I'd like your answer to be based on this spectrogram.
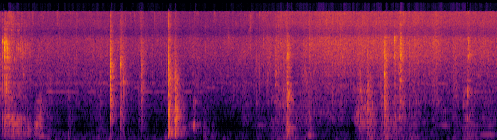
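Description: Potatoes, carrots and pasta frying in a pan, a continuous sizzle broken by repeated clacks and scrapes of stirring, close and moderately loud.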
